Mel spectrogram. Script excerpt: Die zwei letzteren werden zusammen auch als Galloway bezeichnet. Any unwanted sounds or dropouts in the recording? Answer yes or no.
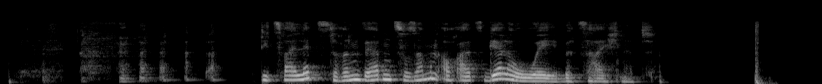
yes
